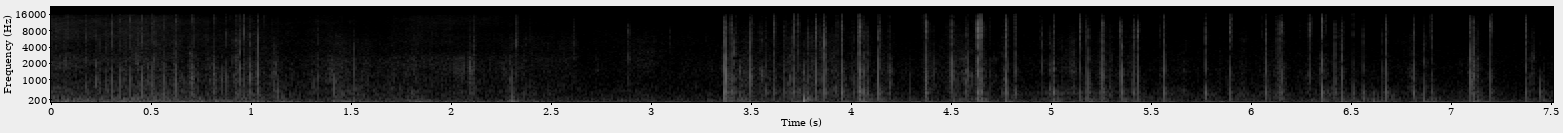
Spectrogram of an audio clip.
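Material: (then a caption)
Plastic. Long nails scratch and tap across plastic faux-pearl beads covering a square cork board. It makes a dense run of quick clicking patter over a low rumbling rustle, and the taps grow sharper and more distinct in the second half.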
